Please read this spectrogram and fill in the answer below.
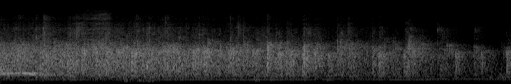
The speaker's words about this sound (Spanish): Un aplauso a mi hijo otra vez.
